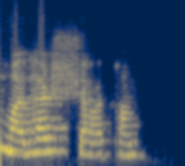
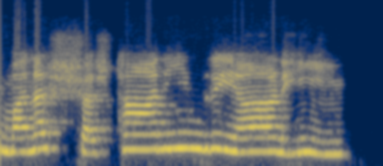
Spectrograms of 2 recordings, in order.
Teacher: But we'll say Manashashthani indriyani, not Manaha, but Manash. So if after Visarga you have Sha, Sa, Sa, then the Visarga sound will be converted into the same sha.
